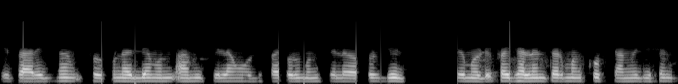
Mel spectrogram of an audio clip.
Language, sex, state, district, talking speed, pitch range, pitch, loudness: Marathi, male, Maharashtra, Nagpur, 60 wpm, 150-155 Hz, 150 Hz, -19 LUFS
